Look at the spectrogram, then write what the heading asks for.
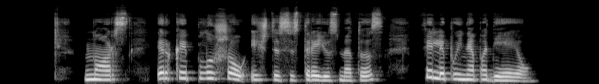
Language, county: Lithuanian, Tauragė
